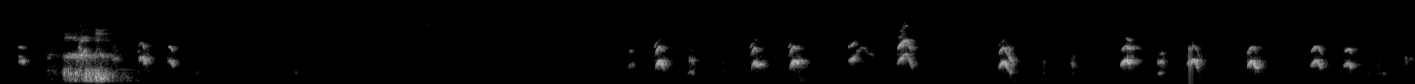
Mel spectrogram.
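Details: Blenheim Cavalier King Charles Spaniel puppies from a litter of six, born March 7–8, in an indoor puppy pen during potty training; one short harsh yelp, then a quiet pause before a steady run of short, clipped, high yips.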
